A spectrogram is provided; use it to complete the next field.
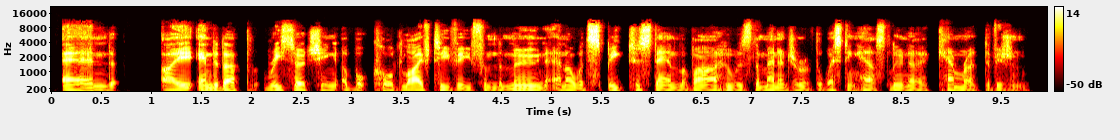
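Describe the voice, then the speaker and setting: At a moderate pace, a man with a very deep, low pitch speaks with fairly even intonation, the sound dry and close with no echo against a quiet background. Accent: Australian. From Australia. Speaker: documentary filmmaker. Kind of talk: interview.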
